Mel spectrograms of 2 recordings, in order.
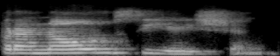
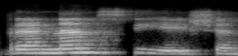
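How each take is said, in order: First: The second syllable sounds like 'noun'. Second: The second syllable sounds like 'nun'. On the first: The speaker calls it wrong. "It's not pronunciation" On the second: The speaker calls it right. "it is N U N"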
